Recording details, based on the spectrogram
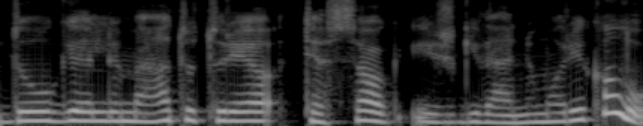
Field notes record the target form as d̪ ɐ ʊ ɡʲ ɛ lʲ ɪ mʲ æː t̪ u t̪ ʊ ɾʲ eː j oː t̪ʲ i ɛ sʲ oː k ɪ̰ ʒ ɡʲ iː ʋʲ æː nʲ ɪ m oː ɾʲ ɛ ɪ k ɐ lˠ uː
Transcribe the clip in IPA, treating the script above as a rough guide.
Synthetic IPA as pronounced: d̪ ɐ ʊ ɡʲ ɛ lʲ ɪ mʲ æː t̪ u t̪ ʊ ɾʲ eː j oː t̪ʲ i ɛ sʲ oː k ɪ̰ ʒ ɡʲ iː ʋʲ æː nʲ ɪ m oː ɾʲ ɛ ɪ k ɐ lˠ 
